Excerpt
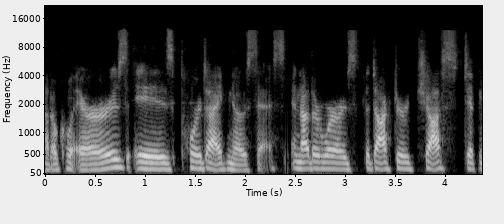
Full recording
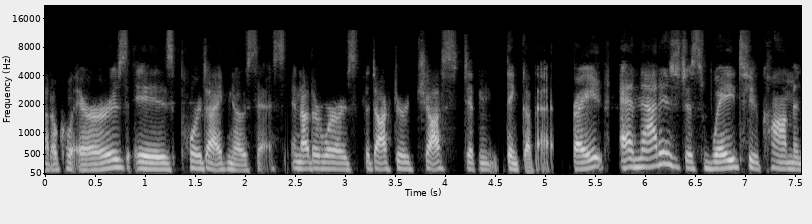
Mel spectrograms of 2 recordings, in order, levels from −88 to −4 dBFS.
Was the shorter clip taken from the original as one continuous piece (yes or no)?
yes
